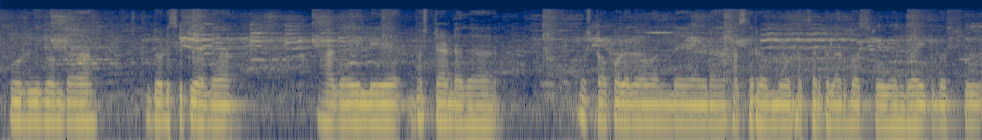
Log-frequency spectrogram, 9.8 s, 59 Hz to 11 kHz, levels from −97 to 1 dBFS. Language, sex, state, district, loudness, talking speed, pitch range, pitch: Kannada, male, Karnataka, Dharwad, -28 LUFS, 130 wpm, 110-120 Hz, 115 Hz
